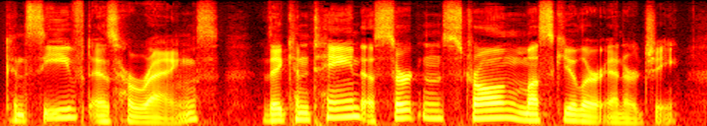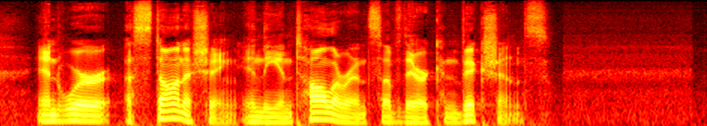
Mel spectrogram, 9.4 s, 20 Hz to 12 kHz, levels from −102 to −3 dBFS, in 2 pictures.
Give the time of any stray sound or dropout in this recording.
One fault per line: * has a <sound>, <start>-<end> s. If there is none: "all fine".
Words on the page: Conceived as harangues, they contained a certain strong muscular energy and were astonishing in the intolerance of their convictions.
all fine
